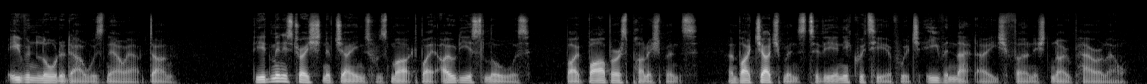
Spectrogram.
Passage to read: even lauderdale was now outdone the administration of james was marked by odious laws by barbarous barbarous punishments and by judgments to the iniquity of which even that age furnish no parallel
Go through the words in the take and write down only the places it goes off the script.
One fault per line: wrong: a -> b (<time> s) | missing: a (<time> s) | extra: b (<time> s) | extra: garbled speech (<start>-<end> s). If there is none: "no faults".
missing: barbarous (6.3 s)
wrong: furnish -> furnished (10.1 s)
